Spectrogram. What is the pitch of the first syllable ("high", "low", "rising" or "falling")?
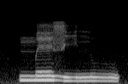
high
